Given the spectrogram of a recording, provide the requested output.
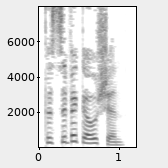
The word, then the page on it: Pacific Ocean: British English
